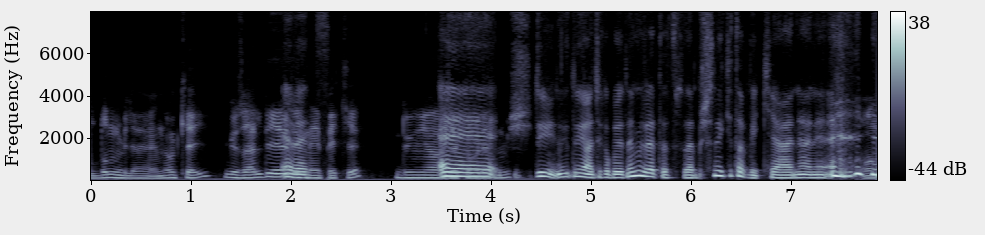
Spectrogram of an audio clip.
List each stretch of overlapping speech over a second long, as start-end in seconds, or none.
none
